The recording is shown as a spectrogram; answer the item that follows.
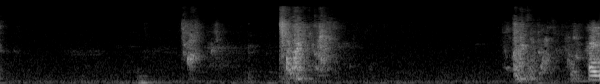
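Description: Bathwater splashing and sloshing in short bursts in a bathtub: one splash about two seconds in, a stronger one about three seconds in, and more splashing near the end.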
